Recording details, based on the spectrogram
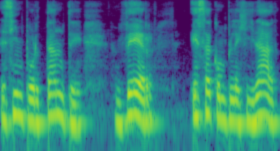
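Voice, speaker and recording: Fairly high-pitched male voice, dark and mellow in tone, with ordinary pitch variation. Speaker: religious scripture teacher. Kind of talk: scripture study lesson.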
